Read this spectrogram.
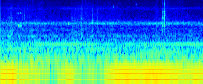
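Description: A campfire crackles.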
